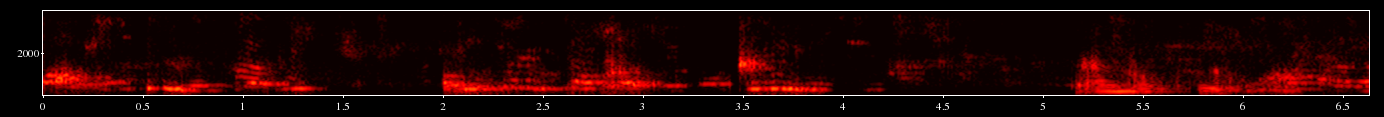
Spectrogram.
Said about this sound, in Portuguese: Mas é pomba, é.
